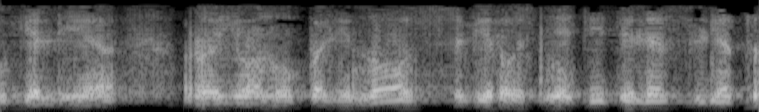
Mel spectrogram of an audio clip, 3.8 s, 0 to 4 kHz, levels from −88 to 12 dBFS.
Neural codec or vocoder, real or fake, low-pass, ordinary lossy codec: vocoder, 22.05 kHz, 80 mel bands, WaveNeXt; fake; 3.6 kHz; MP3, 16 kbps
